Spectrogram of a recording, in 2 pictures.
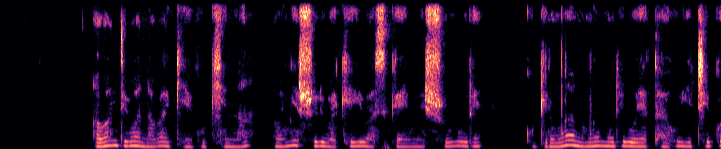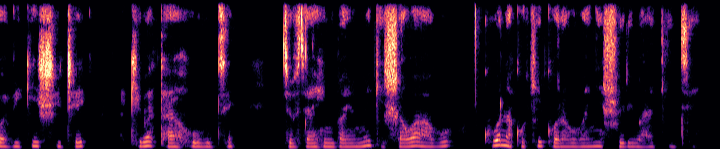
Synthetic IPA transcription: aβaːndiβaːnaβaɡije̞ɡukʰinaː | βaɲe̞ːʃuːɾiβakʰeːjeβasi̥ɡ̥ajemiʃuːɾe̞ | kuɡiɾumŋaːnumŋe̞muɾiβo̞jatʰahujet͡ʃiɡwaβiːɡ̥iʃid͡ʒe̞ | akʰiβatʰahuːz̥e̞ | ivjo̞vjaːhiːmbajumwiːɡiʃawaːβo̞ | kʰuβo̞nakokʰiɡo̞ɾaβoβaɲe̞ːʃuːɾiβaɡ̥ize

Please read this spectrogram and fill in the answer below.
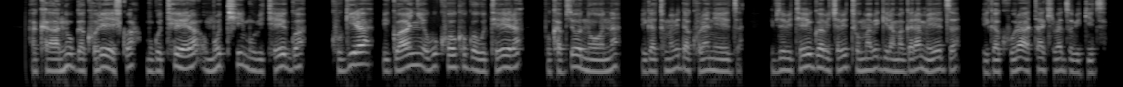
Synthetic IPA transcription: akʰaːn̥uɡakʰo̞ɾe̞ʃkwamuɡutʰe̞ːɾaʔumutʰimuβitʰe̞ːɡwa | kʰuɡiɾaβiɡwaːɲe̞uβukʰo̞ːkʰob̚ɡwo̞ːβutʰe̞ːɾa | βukʰavjo̞ːno̞ːna | βiɡatumaβidakʰuɾane̞ːza | ivjo̞βitʰe̞ɡwaβit͡ʃaβitʰumaβiɡiɾamaɡaɾame̞ːza | βiɡakʰuɾaːtʰakʰiβazo̞βiɡize

